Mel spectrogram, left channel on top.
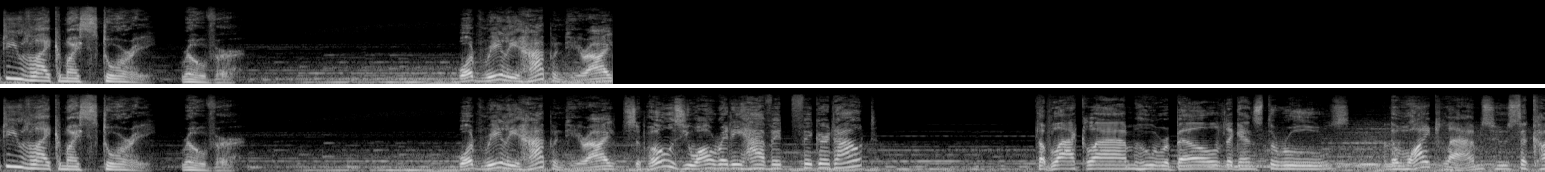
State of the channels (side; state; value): left; drops out; at 6.2 s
